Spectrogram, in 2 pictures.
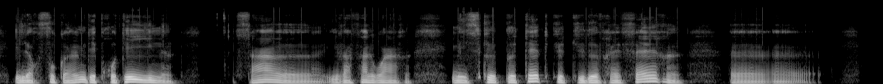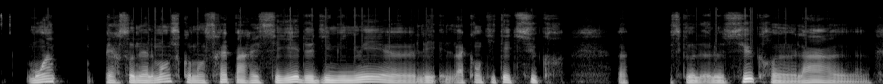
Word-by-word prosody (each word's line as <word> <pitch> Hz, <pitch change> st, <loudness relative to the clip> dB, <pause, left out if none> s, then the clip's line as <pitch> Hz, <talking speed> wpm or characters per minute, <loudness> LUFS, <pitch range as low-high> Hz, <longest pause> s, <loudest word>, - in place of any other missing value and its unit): il 85 Hz, -, +3 dB
leur 85 Hz, -1 st, +1 dB
faut -, -, -2 dB
quand 85 Hz, -, -1 dB
même 105 Hz, +6 st, +3 dB
des 100 Hz, -2 st, +3 dB
protéines. 100 Hz, -5 st, +3 dB, 0.6 s
Ça, 105 Hz, +3 st, -1 dB
heu, 75 Hz, -5 st, -2 dB, 0.2 s
il 75 Hz, -, -3 dB
va 85 Hz, -2 st, -1 dB
falloir, 85 Hz, -3 st, -2 dB, 0.4 s
mais 90 Hz, 0 st, +2 dB
ce -, -, -6 dB
que 105 Hz, -, +4 dB
peut-être 105 Hz, +9 st, +2 dB
que -, -, -2 dB
tu 90 Hz, +1 st, -2 dB
devrais 90 Hz, -1 st, +1 dB
faire, 115 Hz, -, 0 dB, 0.5 s
heu, 70 Hz, -1 st, -4 dB, 1.5 s
moi 110 Hz, +9 st, +2 dB, 0.5 s
personnellement, 95 Hz, +5 st, +2 dB
je -, -, -6 dB
commencerais 95 Hz, +2 st, -1 dB
par 95 Hz, -4 st, -1 dB
essayer 95 Hz, +5 st, +3 dB
de 100 Hz, -2 st, +3 dB
diminuer, 100 Hz, +5 st, +3 dB
heu, 85 Hz, -5 st, 0 dB
les 85 Hz, +2 st, -1 dB
la 85 Hz, -, -5 dB
quantité 100 Hz, +2 st, -1 dB
de -, -, -9 dB
sucre, -, -, -5 dB, 0.5 s
heu, 75 Hz, -, -4 dB, 0.4 s
parce -, -, -11 dB
que -, -, -1 dB
le 75 Hz, -3 st, 0 dB
le 85 Hz, 0 st, +1 dB
sucre 135 Hz, -4 st, +2 dB
là, 80 Hz, +4 st, -2 dB
heu, 65 Hz, -4 st, -8 dB
90 Hz, 145 wpm, -20 LUFS, 80-105 Hz, 1.5 s, que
